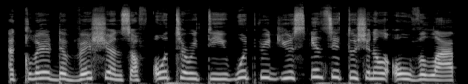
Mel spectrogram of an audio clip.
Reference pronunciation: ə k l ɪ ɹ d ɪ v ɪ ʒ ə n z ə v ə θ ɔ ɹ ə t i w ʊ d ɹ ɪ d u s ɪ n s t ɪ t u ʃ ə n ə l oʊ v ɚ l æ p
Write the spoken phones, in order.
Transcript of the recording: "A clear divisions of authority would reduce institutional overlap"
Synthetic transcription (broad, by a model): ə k l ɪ ɹ d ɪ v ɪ ʃ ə n s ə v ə t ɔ ɹ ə t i w ʊ d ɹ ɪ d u s ɪ n s t ɪ t u ʃ ə n ə l oʊ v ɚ l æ p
